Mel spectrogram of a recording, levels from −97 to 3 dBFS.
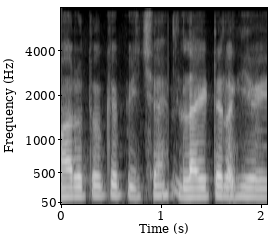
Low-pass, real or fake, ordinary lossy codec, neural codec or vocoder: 7.2 kHz; fake; none; vocoder, 44.1 kHz, 128 mel bands, Pupu-Vocoder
